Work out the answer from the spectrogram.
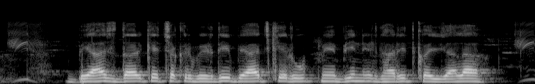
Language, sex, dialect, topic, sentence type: Bhojpuri, male, Southern / Standard, banking, statement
